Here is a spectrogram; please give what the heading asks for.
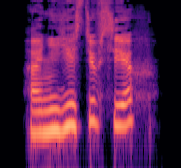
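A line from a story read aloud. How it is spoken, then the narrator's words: Cold, through clenched teeth. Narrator (Russian): холодно процедил я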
